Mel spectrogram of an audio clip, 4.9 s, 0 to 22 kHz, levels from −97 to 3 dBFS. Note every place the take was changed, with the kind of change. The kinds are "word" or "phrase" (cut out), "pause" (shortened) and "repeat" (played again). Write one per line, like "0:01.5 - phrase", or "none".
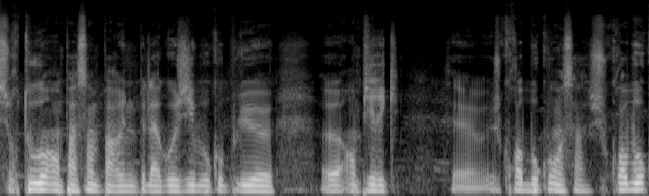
none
